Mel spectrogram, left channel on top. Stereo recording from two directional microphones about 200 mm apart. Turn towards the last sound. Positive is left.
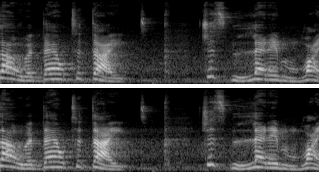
turn(degrees=-15)  # may be behind; listen again after turning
